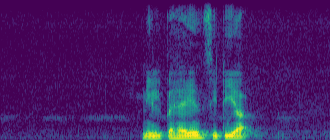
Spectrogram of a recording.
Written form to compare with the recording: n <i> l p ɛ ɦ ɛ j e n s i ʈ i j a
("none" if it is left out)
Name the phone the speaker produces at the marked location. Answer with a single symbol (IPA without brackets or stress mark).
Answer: i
